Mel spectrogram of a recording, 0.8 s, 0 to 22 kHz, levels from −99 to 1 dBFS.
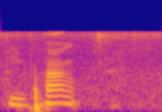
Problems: constant background noise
